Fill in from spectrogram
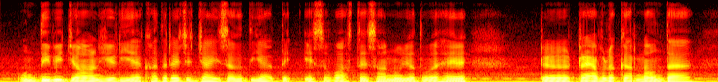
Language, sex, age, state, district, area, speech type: Dogri, male, 30-45, Jammu and Kashmir, Samba, urban, spontaneous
